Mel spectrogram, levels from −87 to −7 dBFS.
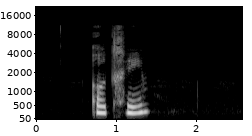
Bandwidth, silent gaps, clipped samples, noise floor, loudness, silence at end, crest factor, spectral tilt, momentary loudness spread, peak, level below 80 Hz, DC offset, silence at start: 11 kHz; none; under 0.1%; -79 dBFS; -28 LUFS; 1.15 s; 20 dB; -6 dB/octave; 5 LU; -12 dBFS; -86 dBFS; under 0.1%; 0.7 s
